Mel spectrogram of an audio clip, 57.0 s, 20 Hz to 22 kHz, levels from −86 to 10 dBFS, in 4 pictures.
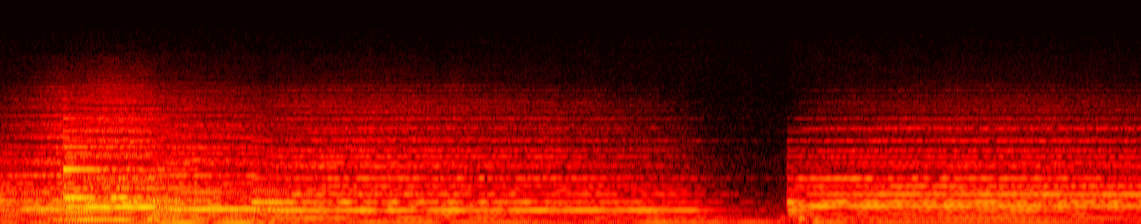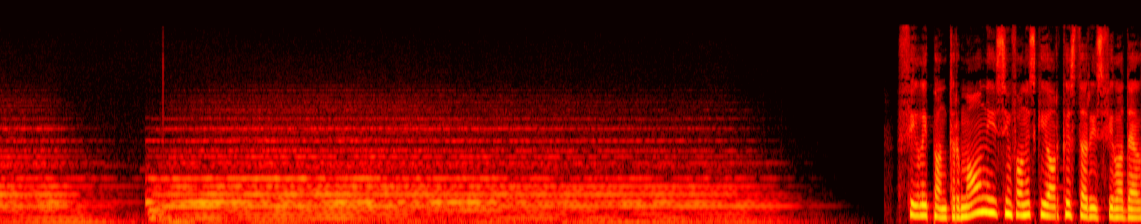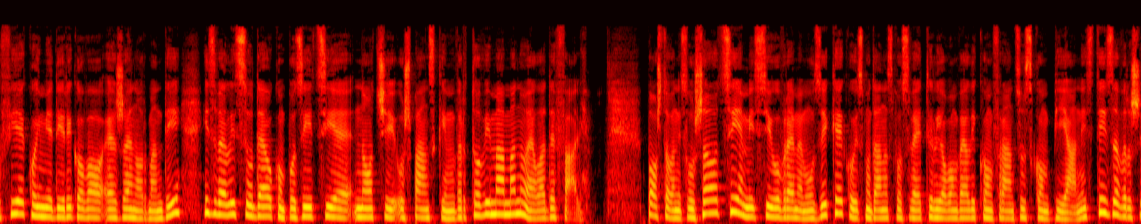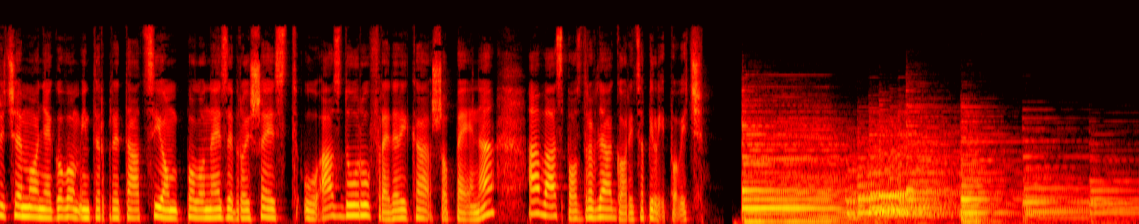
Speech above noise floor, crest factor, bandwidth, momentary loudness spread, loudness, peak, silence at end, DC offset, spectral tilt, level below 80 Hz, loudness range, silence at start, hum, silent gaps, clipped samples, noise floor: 50 dB; 14 dB; 13.5 kHz; 15 LU; -25 LUFS; -10 dBFS; 0 s; under 0.1%; -5.5 dB/octave; -44 dBFS; 13 LU; 0 s; none; 51.86-51.90 s; under 0.1%; -72 dBFS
